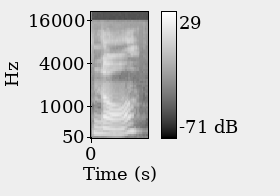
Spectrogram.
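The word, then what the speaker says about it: gnaw: the food now children in the spelling of no g is silent the spelling is g n a w but we spell it no next is hots question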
